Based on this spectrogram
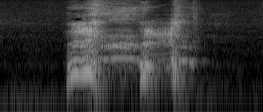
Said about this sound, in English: Sorry, I had a cough.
